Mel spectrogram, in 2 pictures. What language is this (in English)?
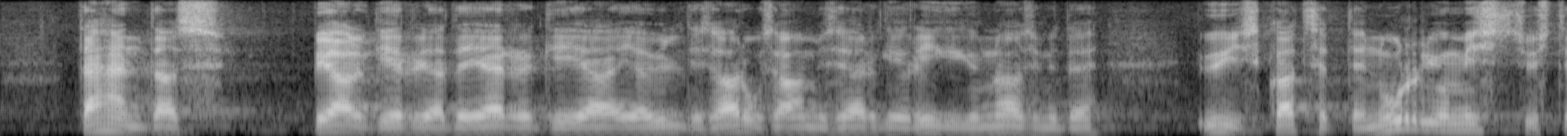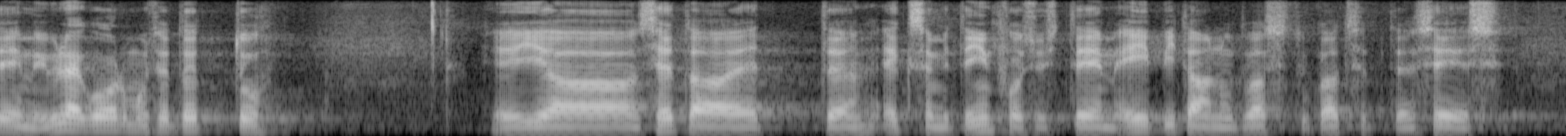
Estonian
